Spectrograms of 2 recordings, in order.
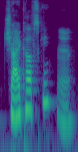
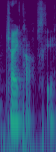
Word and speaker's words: Tchaikovsky: do you say it tchaikovsky i'm putting the emphasis on the wrong syllable chai and i said key and i said tchaikovsky tchaikovsky yeah tchaikovsky anyway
